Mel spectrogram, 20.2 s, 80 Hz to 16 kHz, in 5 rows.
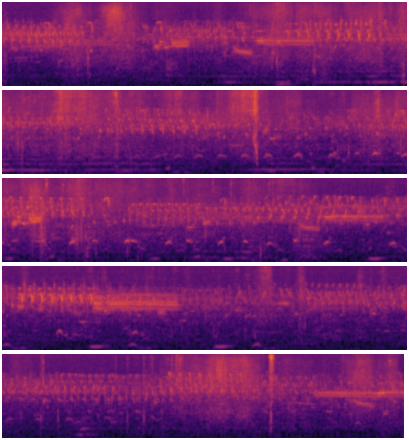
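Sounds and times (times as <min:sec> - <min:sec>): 
wetland bird calling: 0:00.0 - 0:20.2.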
